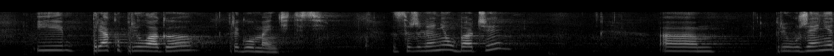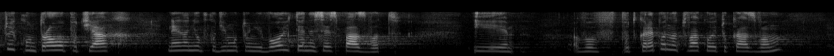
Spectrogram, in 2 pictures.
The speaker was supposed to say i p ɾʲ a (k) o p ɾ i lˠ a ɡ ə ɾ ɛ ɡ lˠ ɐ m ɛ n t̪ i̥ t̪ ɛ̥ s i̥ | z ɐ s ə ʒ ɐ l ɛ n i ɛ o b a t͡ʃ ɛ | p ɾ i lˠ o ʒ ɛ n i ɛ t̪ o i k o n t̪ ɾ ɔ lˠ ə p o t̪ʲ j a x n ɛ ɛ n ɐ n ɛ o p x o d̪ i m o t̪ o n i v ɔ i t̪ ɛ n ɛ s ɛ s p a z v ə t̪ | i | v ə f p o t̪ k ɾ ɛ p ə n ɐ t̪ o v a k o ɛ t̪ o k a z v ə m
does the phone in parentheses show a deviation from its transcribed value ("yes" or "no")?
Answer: no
